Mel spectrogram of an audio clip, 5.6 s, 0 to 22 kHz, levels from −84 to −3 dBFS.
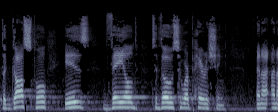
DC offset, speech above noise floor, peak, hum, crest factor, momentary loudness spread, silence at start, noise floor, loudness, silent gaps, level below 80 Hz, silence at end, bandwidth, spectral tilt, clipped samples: under 0.1%; 27 dB; -14 dBFS; none; 18 dB; 16 LU; 0 s; -57 dBFS; -30 LUFS; none; -66 dBFS; 0 s; 14 kHz; -4.5 dB/octave; under 0.1%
